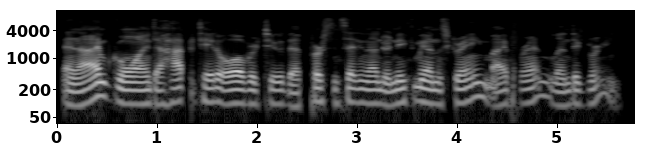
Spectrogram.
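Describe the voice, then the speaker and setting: A man with a cold and a raspy voice, a banker introducing himself on a video call. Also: lowish voice, fairly quick, darkish tone, dry recording, highs cut off. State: hoarse with a cold.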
